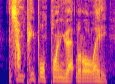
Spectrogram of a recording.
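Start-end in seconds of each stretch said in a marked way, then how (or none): 0.2-0.9 whisper, quieter. Retelling a story where an old man speaks to a boy: imitating a whisper. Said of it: "he kind of whispered".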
